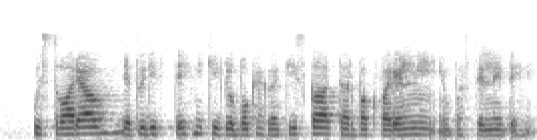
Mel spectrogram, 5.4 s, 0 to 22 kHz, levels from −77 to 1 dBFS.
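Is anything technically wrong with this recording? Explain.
Yes. Opus compression runs throughout the speech: nothing is present above 8.1 kHz, and the tone sounds rough and grainy rather than swirly. Likely cause: Opus music-mode coding at a low rate, fitting about 12 kbps, filling starved bands with folded or noise-like content.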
